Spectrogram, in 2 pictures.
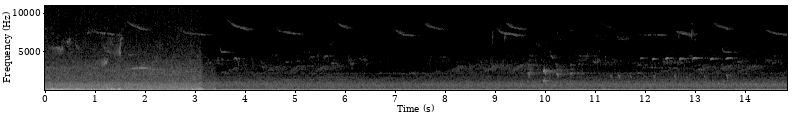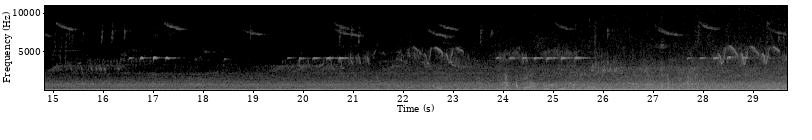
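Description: Wild birds singing in open country: many short high chirps and repeated rapid trills, over a steady low rumble. There are a few louder low thumps in the first few seconds.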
